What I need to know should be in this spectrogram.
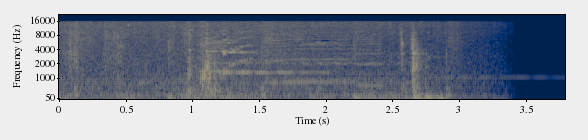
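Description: A door opens with a soft chime.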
